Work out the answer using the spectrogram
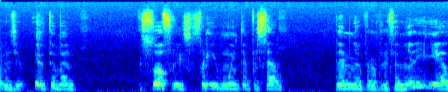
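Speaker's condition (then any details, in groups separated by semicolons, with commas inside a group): Cerebral palsy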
